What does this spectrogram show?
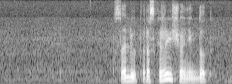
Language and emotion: Russian, neutral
